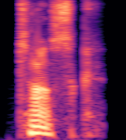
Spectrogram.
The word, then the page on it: tusk: British English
